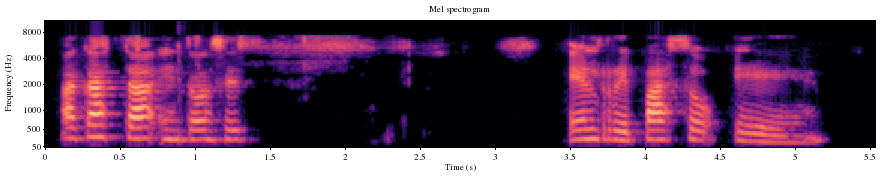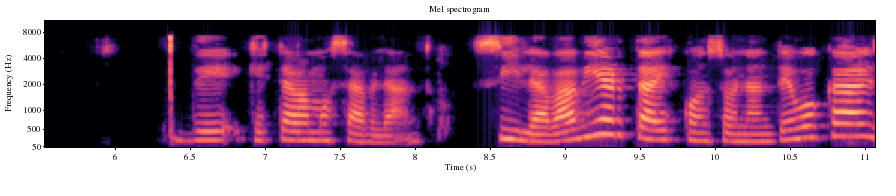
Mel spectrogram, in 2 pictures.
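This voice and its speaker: Female language teacher, unhurried and methodical, voice a bit high, muffled lo-fi audio. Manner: slow, patient, explains step by step. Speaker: Biblical Hebrew teacher. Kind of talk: recorded lecture. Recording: dull lo-fi recording.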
